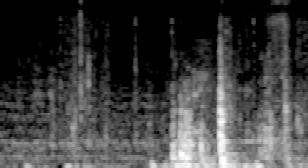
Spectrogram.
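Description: A honeybee swarm that has left its hive buzzes in a steady, faint drone, swelling louder midway as insects pass close, with no talk over it.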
